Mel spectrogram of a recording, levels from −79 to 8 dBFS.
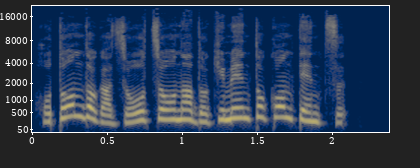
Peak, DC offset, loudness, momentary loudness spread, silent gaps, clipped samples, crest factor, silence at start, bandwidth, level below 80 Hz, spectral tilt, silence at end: -4 dBFS; under 0.1%; -20 LUFS; 4 LU; none; under 0.1%; 16 dB; 0.05 s; 19.5 kHz; -74 dBFS; -4 dB/octave; 0.3 s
